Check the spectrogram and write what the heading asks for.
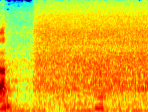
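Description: A steady, even hiss that starts suddenly about half a second in.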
